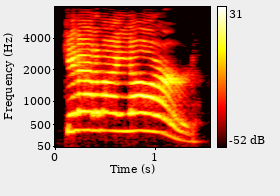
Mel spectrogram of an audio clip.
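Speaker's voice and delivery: high, loud furious shout; angry shout. Acted. Eugenia chasing Mercy out of her yard, shouting. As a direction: chase the pig off in fury. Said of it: "shouted Eugenia".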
